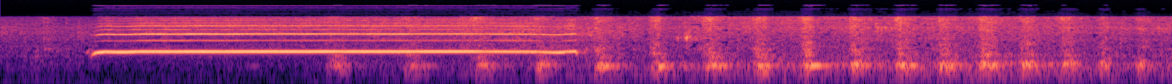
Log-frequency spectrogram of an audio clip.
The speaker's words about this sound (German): Der Lokomotivführer blickte prüfend zum Himmel hinauf, bestieg dann seine Emma und fuhr mit ihr in den Regen hinaus.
